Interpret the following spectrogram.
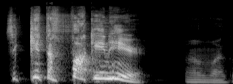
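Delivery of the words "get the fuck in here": high-pitched furious demand; mock enraged confrontation; imitated angry partner. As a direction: act out her scolding outburst. Voices angry partner ordering him.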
